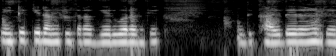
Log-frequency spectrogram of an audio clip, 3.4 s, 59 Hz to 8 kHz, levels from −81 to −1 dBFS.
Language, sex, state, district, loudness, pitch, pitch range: Hindi, female, Uttar Pradesh, Varanasi, -16 LUFS, 205 Hz, 200-215 Hz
